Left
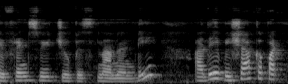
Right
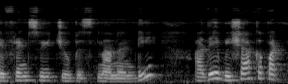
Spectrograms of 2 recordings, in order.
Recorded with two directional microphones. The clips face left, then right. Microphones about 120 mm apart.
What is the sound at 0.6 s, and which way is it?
Speech, 10° right (ahead or behind).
